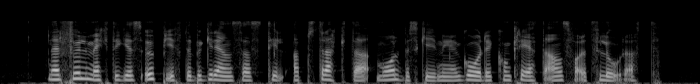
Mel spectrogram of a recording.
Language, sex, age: Swedish, female, 25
